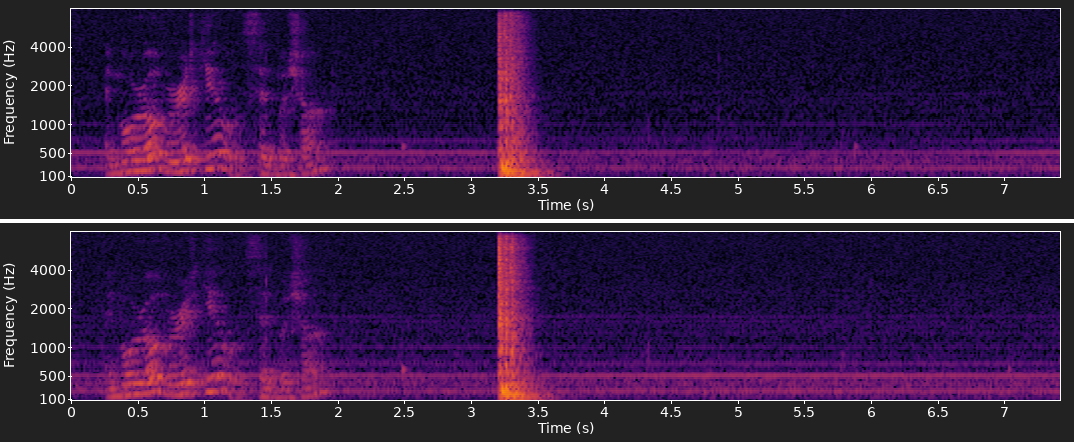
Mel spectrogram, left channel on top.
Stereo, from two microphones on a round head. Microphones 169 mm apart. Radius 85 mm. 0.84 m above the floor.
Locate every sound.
0.3 s a man speaking: 65° left (ahead or behind), 3 m
3.2 s a door slam: 40° right (ahead or behind), 1.3 m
